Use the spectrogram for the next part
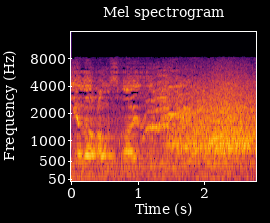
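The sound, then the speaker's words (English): A large crowd in the garden of the West German Embassy in Prague cheers and whoops in the evening, its roar swelling over Hans-Dietrich Genscher's raised voice from the balcony at the start, then holding as a steady, loud wash of shouting for a few seconds. “And at this point his words were drowned by a huge cheer.”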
